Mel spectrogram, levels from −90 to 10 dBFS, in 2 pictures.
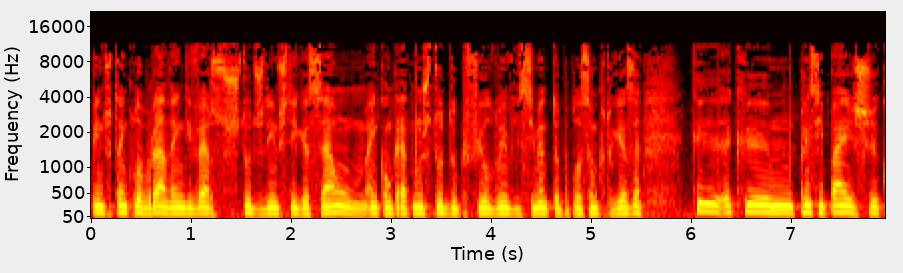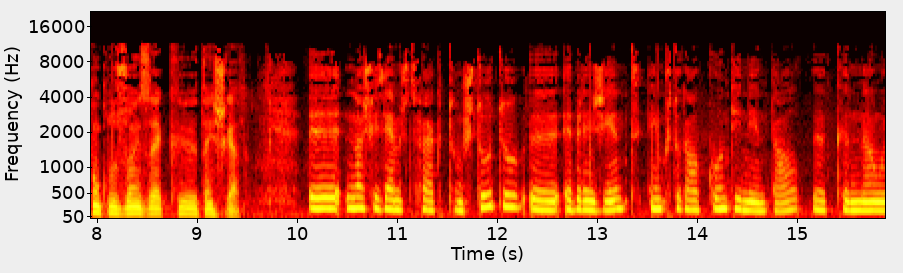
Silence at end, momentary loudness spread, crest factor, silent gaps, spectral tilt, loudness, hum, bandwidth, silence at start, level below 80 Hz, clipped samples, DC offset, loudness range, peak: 0 s; 7 LU; 12 dB; none; -5.5 dB/octave; -18 LUFS; none; 11.5 kHz; 0 s; -50 dBFS; under 0.1%; under 0.1%; 2 LU; -6 dBFS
